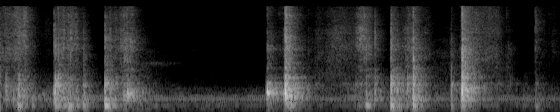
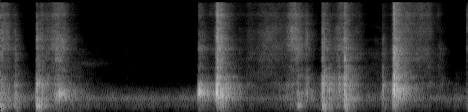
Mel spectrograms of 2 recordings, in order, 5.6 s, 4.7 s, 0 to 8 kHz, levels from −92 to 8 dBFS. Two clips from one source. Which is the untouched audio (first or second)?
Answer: first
